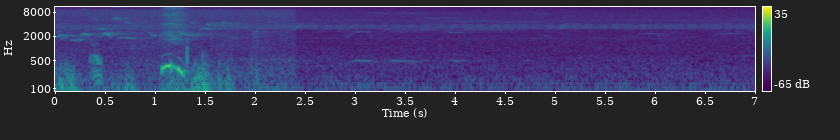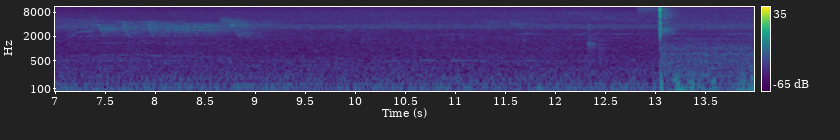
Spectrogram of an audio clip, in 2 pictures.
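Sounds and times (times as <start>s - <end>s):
faint bird chirps: 0.0s - 9.1s.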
